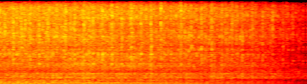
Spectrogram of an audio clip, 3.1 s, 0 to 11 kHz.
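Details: 1957 GMC 370 2-ton truck, original Pontiac 347 V8, revived after 20 years sitting, idling on its own tank: lumpy low idle with a sharp puffing tick about four a second before winding down; exhaust leak from blown donut.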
